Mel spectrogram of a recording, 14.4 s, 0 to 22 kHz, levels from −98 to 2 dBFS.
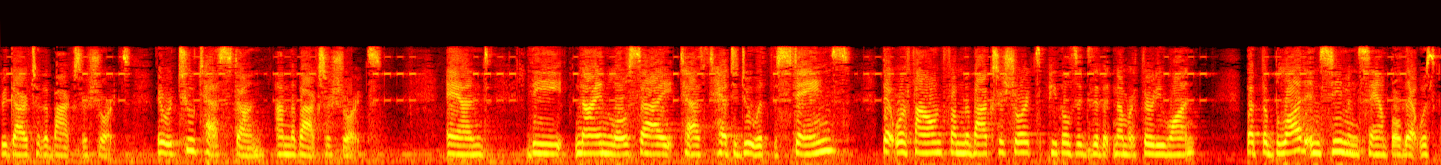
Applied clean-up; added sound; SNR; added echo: none; Alarm; 19 dB; none.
